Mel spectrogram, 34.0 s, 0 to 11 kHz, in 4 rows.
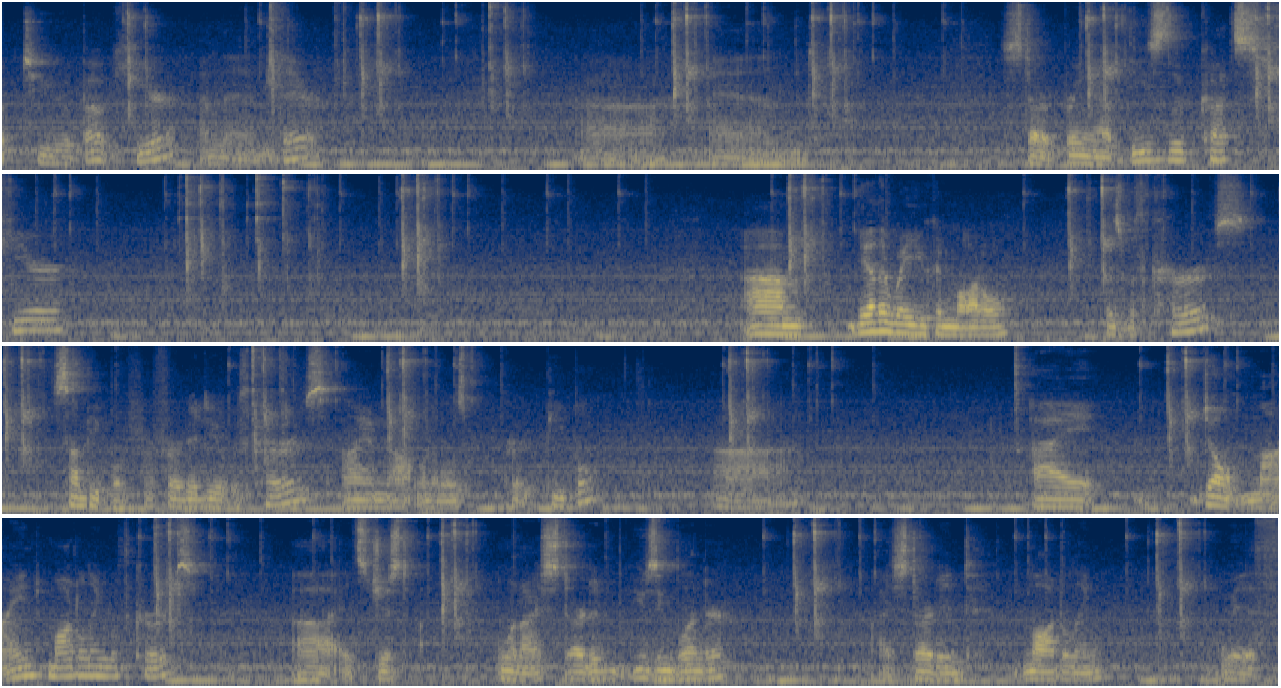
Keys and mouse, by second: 0.8 e, 1.8-3.6 drag, 2.3 a, 2.4 c, 3.3 ctrl+r, 5.0 click, 5.3 a, 5.4 c, 7.1 a, 7.3 c, 8.3 a, 8.4 c, 9.7 ctrl+z, 10.3 ctrl+r, 11.1 a, 11.2 c, 13.7 a, 13.8 c, 15.5 a, 15.8 c, 16.9 a, 17.1 c, 18.7 ctrl+r, 19.5 a, 19.6 c, 21.8 a, 21.9 c, 22.5-24.5 middle drag, 24.7 a, 24.8 c, 25.3-29.2 drag, 26.5 a, 26.6 c, 28.4 a, 28.5 c, 29.2 middle click, 30.7 a, 30.9 c, 33.1 a, 33.3 c.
